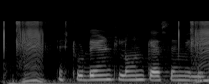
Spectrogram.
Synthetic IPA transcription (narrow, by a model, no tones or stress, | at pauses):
sʈuːɖẽɳʈloːnkɛːsemɪli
